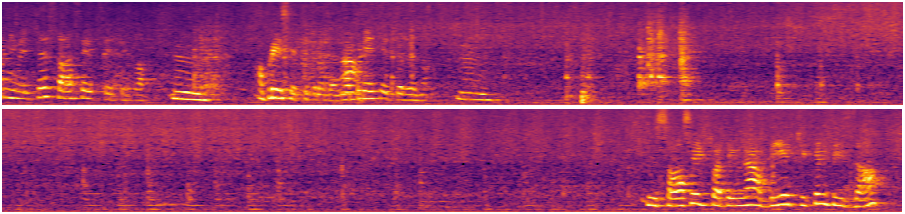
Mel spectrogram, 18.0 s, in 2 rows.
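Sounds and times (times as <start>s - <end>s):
food sizzling in oil: 0.0s - 18.0s
knocks and scrapes against pan: 5.6s - 7.0s.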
